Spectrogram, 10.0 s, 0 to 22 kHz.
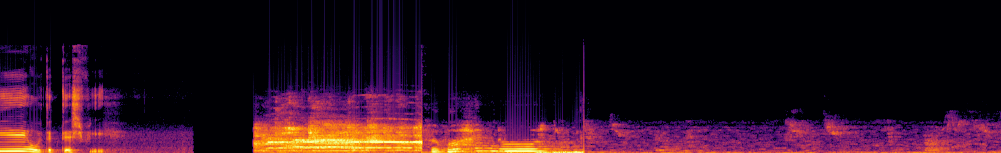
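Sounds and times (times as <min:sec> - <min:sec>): rooster crowing: 0:02.6 - 0:04.3.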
